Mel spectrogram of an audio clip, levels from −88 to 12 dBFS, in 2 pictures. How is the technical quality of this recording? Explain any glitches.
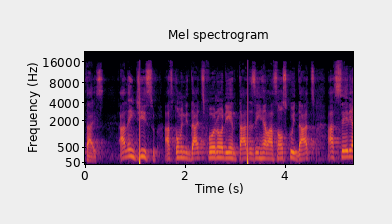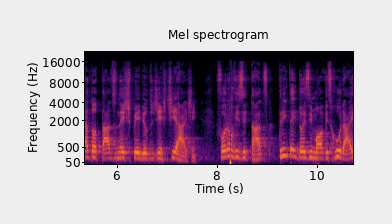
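Not great, honestly: three loud bangs break it up. Invalid numbers at full scale hit at 1.09 s, 3.25 s and 8.26–8.28 s. Broken maths slammed the output to maximum for 10–20 ms blocks, so each one cracks as a single bang.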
